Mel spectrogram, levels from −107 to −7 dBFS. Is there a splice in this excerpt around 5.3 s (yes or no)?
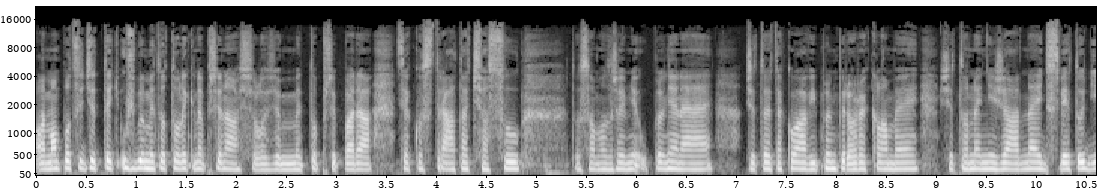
no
